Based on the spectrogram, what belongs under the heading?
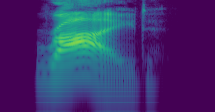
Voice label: "ride", English; 3000 words

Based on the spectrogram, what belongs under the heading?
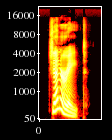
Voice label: "GENERATE", english; 3000 words

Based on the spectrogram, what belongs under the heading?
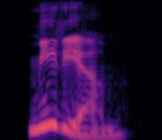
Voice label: "medium", English; 3000 words

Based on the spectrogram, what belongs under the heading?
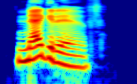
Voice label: "NEGATIVE", English; 3000 words

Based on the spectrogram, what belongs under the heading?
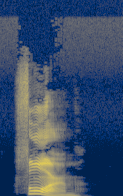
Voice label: "form", English; 3000 words

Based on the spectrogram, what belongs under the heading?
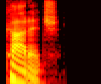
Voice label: "COTTAGE", english; 3000 words

